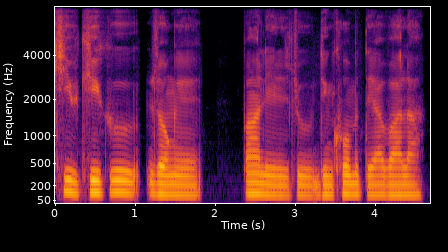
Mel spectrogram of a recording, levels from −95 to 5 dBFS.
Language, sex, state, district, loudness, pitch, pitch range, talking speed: Wancho, male, Arunachal Pradesh, Longding, -18 LUFS, 110 Hz, 105-120 Hz, 165 wpm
